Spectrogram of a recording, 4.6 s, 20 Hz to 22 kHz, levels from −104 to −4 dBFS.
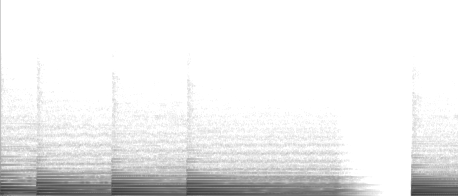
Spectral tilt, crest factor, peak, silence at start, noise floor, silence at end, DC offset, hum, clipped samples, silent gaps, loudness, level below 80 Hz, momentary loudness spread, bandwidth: -9 dB/octave; 16 dB; -20 dBFS; 0 s; -59 dBFS; 0 s; under 0.1%; none; under 0.1%; 3.85-4.11 s; -34 LUFS; -80 dBFS; 14 LU; 4.7 kHz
